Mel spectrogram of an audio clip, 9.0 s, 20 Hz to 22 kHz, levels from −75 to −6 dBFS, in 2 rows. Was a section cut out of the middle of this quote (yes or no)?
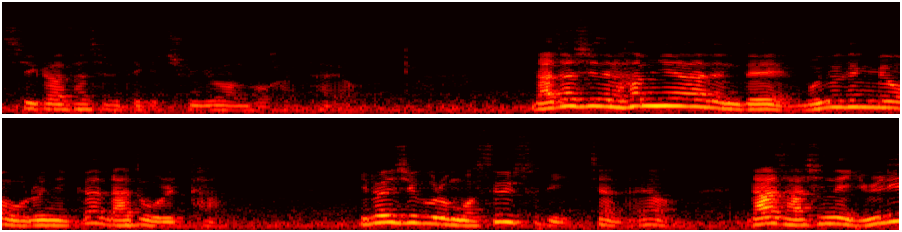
no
